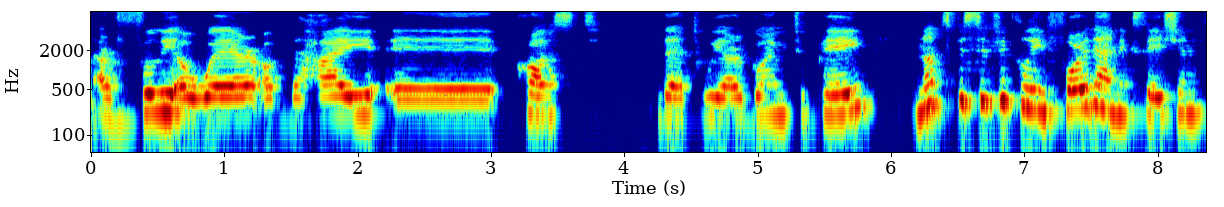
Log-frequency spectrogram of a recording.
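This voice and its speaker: A woman's voice: medium pitch, poor audio. Young woman comedian, Farsi native, casual chatty guest, lots of ums and restarts. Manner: animated, many fillers and restarts. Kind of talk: casual remote interview.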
